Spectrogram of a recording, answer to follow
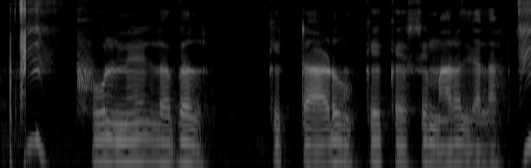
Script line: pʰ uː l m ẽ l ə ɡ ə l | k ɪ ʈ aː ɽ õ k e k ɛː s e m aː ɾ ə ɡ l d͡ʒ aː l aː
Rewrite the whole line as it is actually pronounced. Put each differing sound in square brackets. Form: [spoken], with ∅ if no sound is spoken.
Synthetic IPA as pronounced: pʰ uː l m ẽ l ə ɡ ə l | k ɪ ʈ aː ɽ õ k e k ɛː s e m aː ɾ ə [∅] l d͡ʒ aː l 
